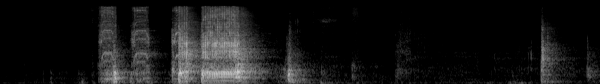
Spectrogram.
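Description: A small handheld power tool run in a few short bursts about a second in, the longest lasting under a second. A couple of brief knocks follow near the end.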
